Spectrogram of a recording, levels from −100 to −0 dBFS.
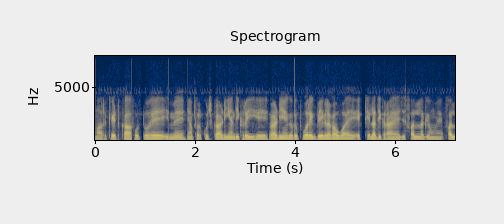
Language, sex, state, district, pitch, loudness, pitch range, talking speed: Hindi, male, Jharkhand, Jamtara, 115 Hz, -24 LUFS, 115-120 Hz, 225 wpm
